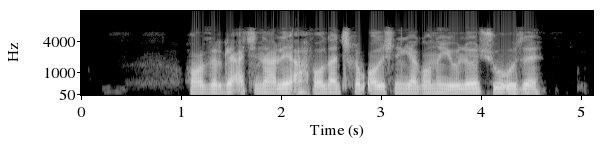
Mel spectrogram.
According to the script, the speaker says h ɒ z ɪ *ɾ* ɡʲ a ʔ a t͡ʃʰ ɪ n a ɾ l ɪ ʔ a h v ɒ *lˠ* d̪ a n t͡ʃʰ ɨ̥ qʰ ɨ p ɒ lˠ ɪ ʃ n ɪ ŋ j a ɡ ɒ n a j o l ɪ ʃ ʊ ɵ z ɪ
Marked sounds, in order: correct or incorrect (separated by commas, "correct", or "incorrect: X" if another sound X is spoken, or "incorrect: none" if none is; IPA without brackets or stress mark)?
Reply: correct, correct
